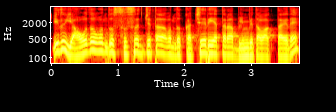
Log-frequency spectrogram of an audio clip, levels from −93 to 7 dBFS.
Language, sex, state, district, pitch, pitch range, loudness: Kannada, male, Karnataka, Bellary, 130 Hz, 115-150 Hz, -12 LUFS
